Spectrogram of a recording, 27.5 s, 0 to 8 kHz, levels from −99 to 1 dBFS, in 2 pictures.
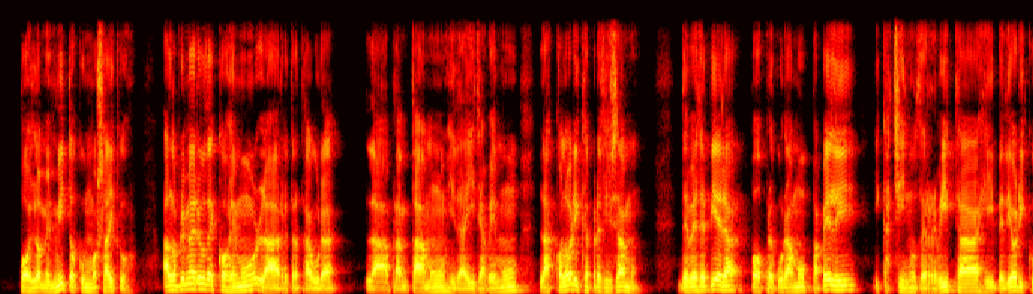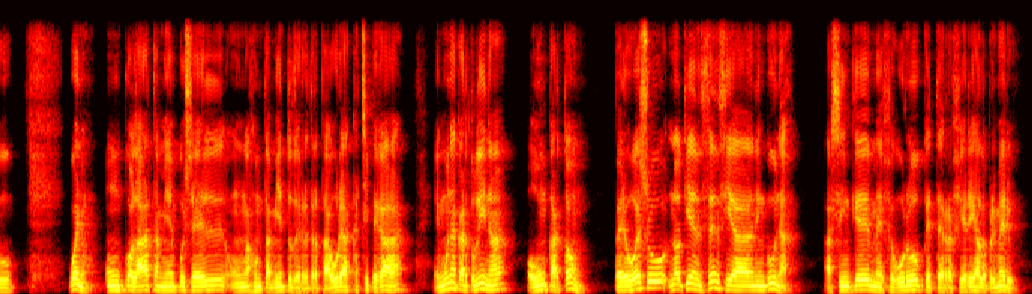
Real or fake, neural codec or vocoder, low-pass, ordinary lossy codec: real; none; 7.2 kHz; none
